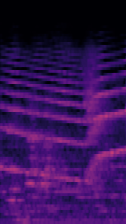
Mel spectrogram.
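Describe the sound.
Emergency vehicle siren passing along a Manchester street: a loud, continuous wailing tone with strong harmonics that sweeps in pitch throughout, steady in level.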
